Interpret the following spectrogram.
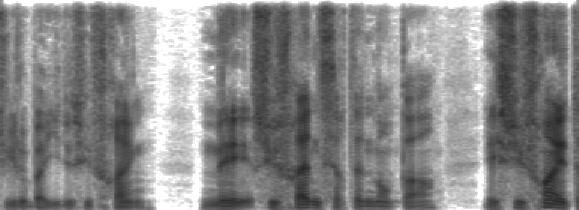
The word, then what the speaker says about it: Suffren: Mais revenons à sufrain et tout d'abord à la prononciation puisque ce n'est pas sufraîne comme le disent beaucoup de Parisiens.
